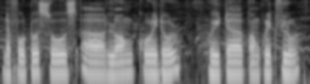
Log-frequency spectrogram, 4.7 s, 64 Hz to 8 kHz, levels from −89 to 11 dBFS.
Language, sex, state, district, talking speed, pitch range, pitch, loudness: English, male, Assam, Kamrup Metropolitan, 130 wpm, 115-120 Hz, 115 Hz, -15 LUFS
